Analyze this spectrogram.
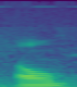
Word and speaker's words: Om: But for instance, we will practice this mantra chanting with using the sound of Om, which is 3 syllables, A, U and Ma.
